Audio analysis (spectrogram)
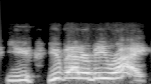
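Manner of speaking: high, loud retold warning; mock warning. Pastor hearing of the prophecy, emphatic warning.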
